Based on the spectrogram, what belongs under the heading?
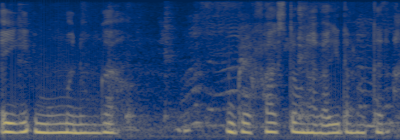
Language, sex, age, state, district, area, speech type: Manipuri, female, 18-30, Manipur, Kakching, rural, spontaneous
